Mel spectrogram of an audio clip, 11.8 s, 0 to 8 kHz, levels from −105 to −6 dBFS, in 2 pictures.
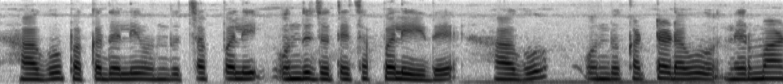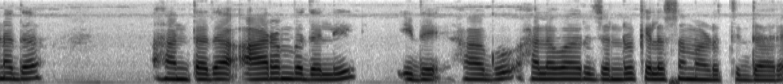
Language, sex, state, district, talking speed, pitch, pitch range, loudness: Kannada, female, Karnataka, Mysore, 100 wpm, 195 Hz, 185-205 Hz, -16 LUFS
